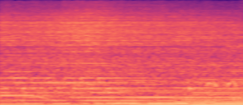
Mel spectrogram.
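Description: A live band with a string section, drum kit, guitars and keyboard playing music. It holds long sustained notes over a heavy, steady bass.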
